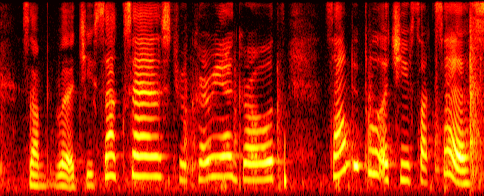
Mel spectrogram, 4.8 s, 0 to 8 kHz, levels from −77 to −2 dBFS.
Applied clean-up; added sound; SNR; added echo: none; Drawer open or close; 18 dB; none.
